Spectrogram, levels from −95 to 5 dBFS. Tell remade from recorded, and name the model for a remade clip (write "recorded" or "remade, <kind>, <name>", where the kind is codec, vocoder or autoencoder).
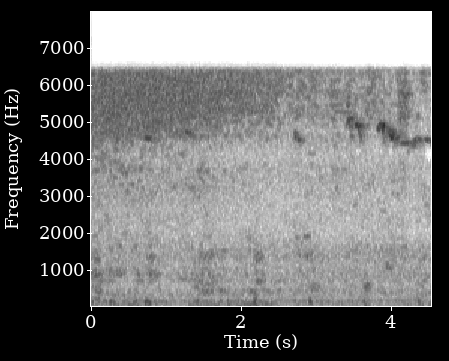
recorded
